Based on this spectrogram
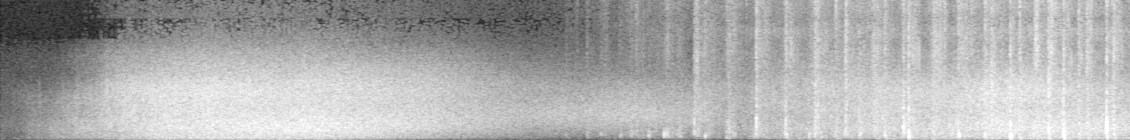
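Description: Waves wash in at the Dead Sea shore as a broad, soft hiss that swells and then recedes, followed by many quick, light footstep-like taps.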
